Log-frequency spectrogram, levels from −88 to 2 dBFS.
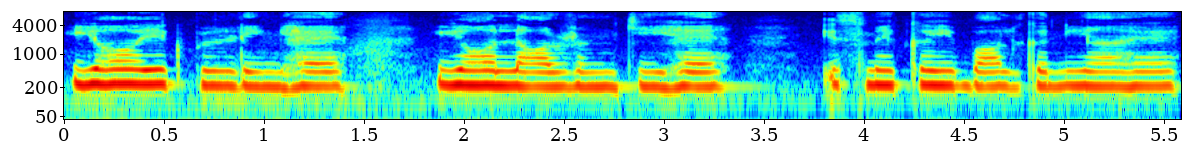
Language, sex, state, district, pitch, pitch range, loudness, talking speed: Hindi, female, Himachal Pradesh, Shimla, 220 Hz, 215-230 Hz, -16 LUFS, 140 wpm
